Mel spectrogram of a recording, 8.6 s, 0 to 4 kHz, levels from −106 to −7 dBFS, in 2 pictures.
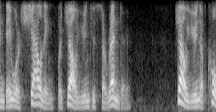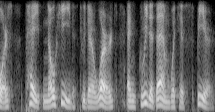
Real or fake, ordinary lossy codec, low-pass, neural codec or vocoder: real; Opus, 16 kbps; 3.6 kHz; none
